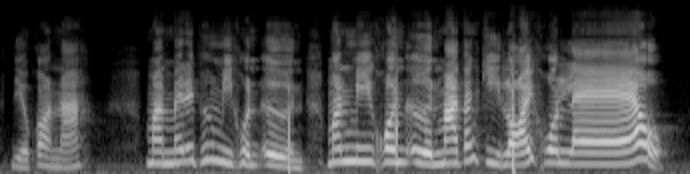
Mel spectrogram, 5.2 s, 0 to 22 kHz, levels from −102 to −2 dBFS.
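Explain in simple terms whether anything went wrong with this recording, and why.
Yes, something went wrong. There are three loud pops, at 2.16 to 2.18 s, 2.96 to 2.99 s and 3.84 to 3.87 s. Each is one sharp pop over the speech, which carries on underneath. The likely cause is a sudden electrical pulse, from a plug, a switch, static or a driver glitch.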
